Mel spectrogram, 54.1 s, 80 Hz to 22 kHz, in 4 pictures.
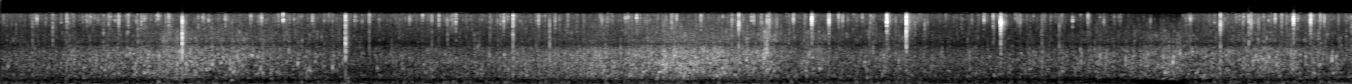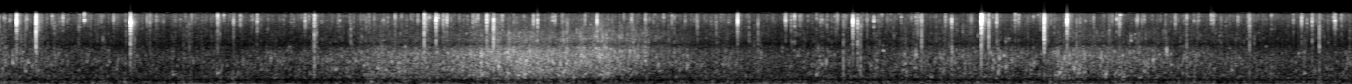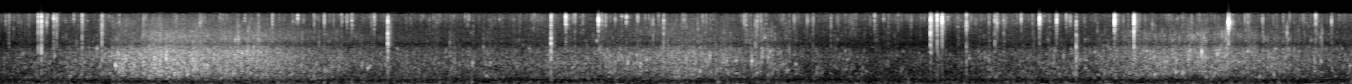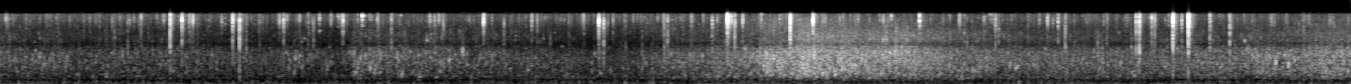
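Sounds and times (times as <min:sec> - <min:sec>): steady low rumble: 0:00.0 - 0:11.2, 0:12.0 - 0:38.8, 0:39.4 - 0:54.0
fire crackling and popping: 0:00.0 - 0:54.0
ocean waves washing in: 0:10.7 - 0:12.9, 0:27.7 - 0:35.4, 0:47.4 - 0:54.0.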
